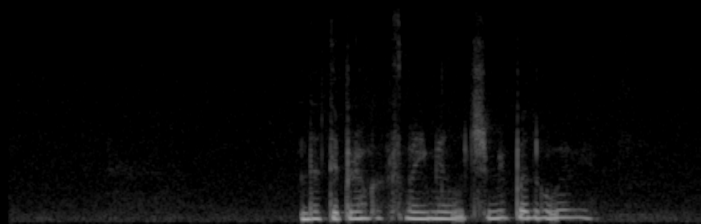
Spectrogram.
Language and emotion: Russian, sad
